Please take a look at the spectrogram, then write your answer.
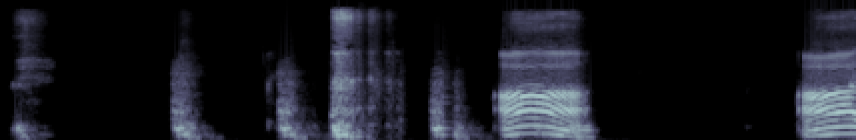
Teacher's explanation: आ जब करते हैं तो इसमें जीभ का जो पिछला हिस्सा है उसका ज्यादा प्रयोग होता है। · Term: पश्च स्वर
